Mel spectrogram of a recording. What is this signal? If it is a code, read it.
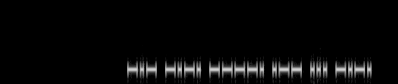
Morse code, heard as a keyed tone, about 35 wpm, 700 Hz. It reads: KC9WSC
